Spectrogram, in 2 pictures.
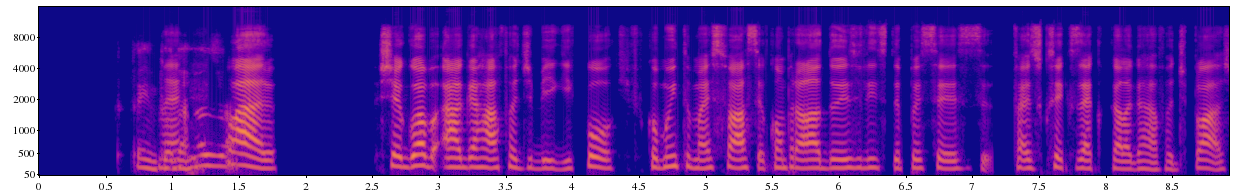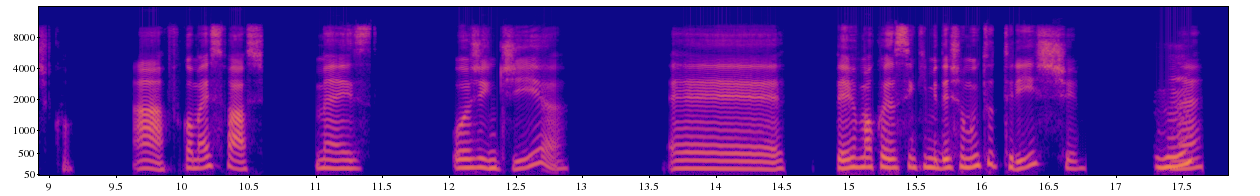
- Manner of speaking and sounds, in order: tapping
- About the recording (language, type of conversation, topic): Portuguese, podcast, Que pequenos gestos diários ajudam, na sua opinião, a proteger a natureza?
